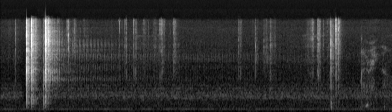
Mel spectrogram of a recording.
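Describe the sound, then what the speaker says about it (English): Scissors snip a piece of glitter nail polish strip: two sharp, close clips in quick succession, then near-silence with a few faint light taps. "I do have one piece of glitter here that I want to snip."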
